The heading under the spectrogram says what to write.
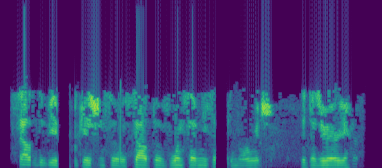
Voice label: Mutual Aid-Intersystem Interop B, scanner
